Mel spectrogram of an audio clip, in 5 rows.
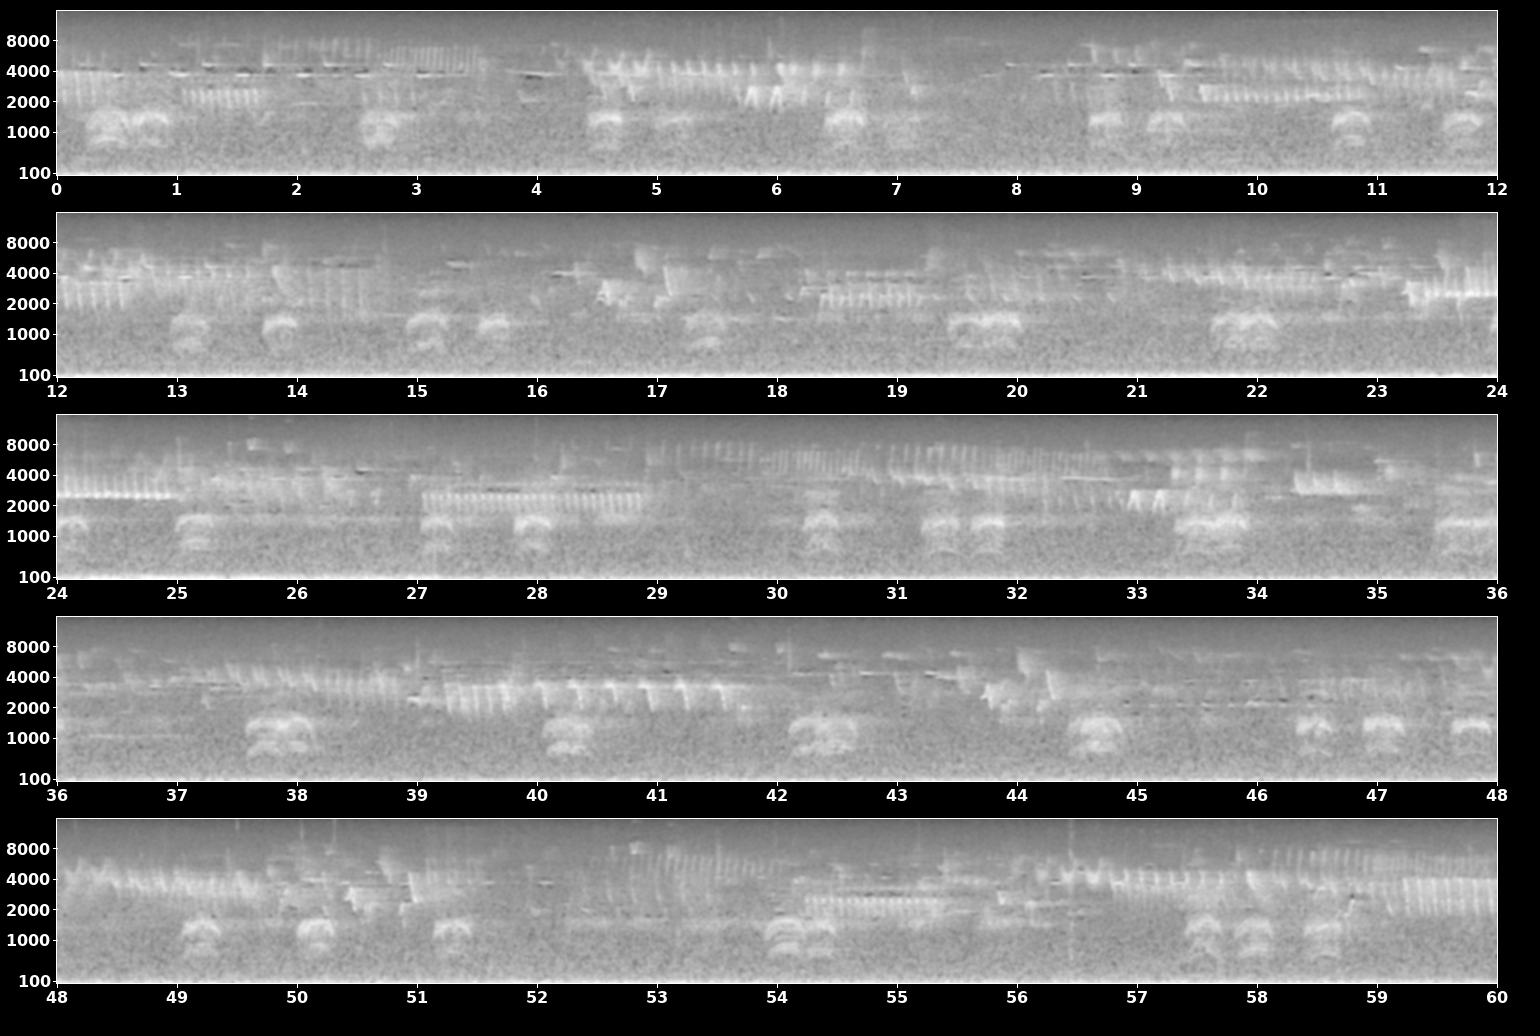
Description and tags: Forest Day Atmos
Forest with birds - Atmosphere
Recorded with:
Rode NTG3
Tascam DR40X
If you use this. Please tag me!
